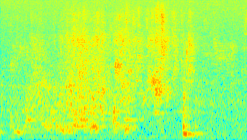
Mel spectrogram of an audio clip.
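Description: Water sloshing and splashing as a plastic basin is dipped into a concrete wash tank and scooped full, with one sharp knock near the end.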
